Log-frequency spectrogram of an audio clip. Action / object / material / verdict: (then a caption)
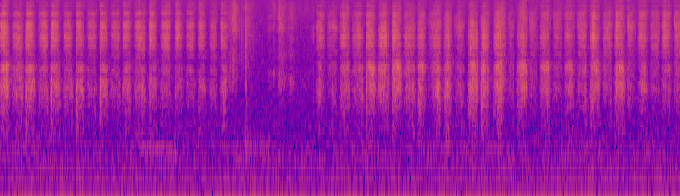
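scrape / marker tip on flocked velvet poster / velvet flocking / none. An orange marker tip is rubbed repeatedly in short strokes over a flat flocked-velvet peacock art poster, with the hand holding the marker and the other fingertips resting on the sheet's edge. The result is a soft, steady, brushy scratching with a bright hiss, pulsing about four strokes per second, with a brief lull just before the three-second mark.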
